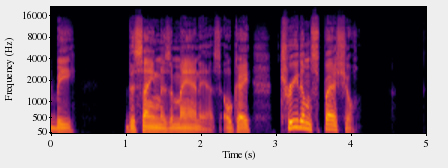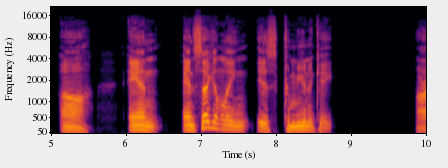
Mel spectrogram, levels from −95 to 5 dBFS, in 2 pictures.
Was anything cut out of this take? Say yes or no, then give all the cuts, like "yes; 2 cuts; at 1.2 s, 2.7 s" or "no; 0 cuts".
no; 0 cuts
